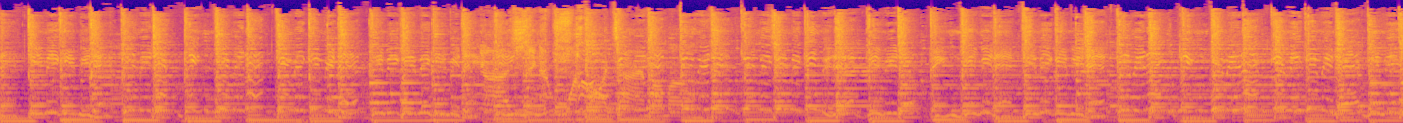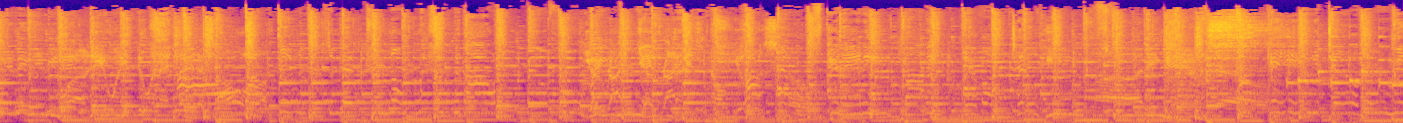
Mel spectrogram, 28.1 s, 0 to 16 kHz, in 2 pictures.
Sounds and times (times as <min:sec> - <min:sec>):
Music: 0:00.0 - 0:28.0.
